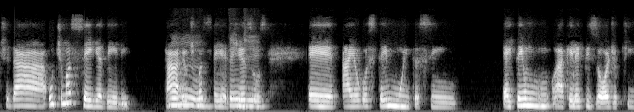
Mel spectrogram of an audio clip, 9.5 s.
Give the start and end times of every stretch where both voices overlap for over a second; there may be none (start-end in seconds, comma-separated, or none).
2.5-4.0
